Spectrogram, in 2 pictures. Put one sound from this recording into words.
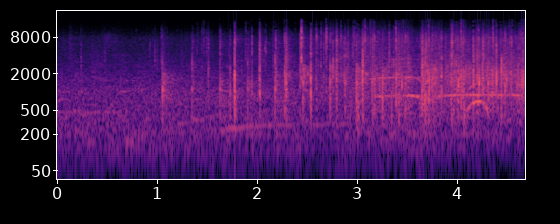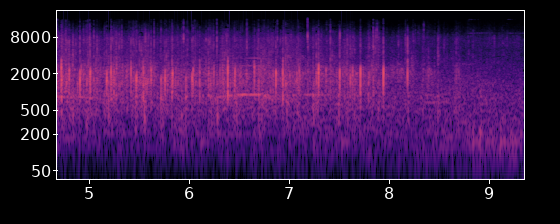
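A marching band plays outdoors.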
